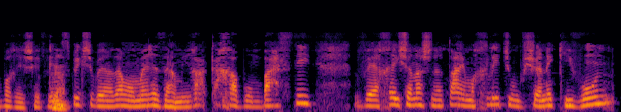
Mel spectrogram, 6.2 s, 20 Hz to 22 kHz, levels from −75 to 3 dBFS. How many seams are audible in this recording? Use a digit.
0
